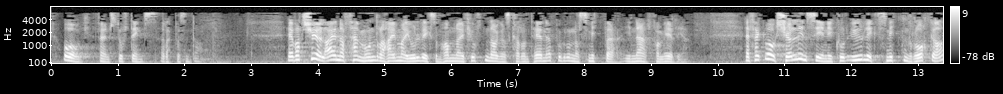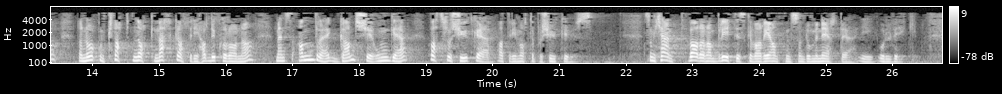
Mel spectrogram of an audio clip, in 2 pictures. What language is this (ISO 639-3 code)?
nno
